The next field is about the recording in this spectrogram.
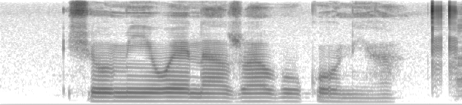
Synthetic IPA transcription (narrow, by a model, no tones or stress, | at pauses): ʃumiwɛnazʷaβukʼoniɦa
